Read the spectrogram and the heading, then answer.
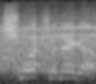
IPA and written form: ˈʃwɔrtsənɛɡər (Schwarzenegger)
